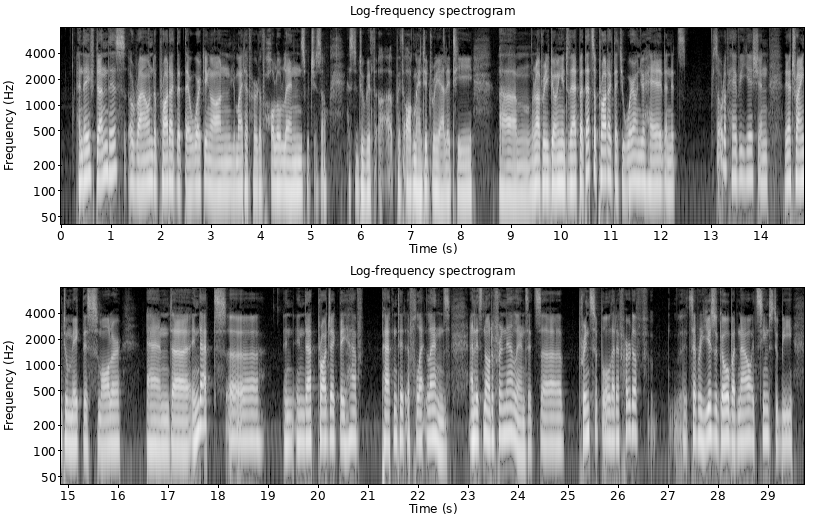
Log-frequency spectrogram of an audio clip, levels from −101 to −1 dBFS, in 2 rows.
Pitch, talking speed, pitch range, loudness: 120 Hz, 190 wpm, 110-140 Hz, -18 LUFS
